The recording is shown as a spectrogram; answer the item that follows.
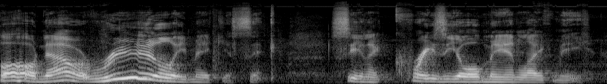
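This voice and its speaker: A man at a very slow pace with very wide pitch swings, audible room echo and noticeable background noise. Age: 60s. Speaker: DIY mechanic and fabricator. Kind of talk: casual vlog talk. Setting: home garage. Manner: relaxed, hesitant with fillers.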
